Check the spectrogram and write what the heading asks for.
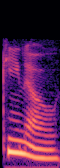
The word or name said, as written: keno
